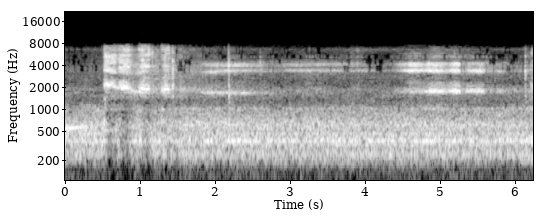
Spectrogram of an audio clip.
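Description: Steady car-cabin noise under a boy's crying, with a loud noisy burst about half a second in and thin, high wailing tones in the second half.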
